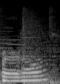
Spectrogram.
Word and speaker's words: colonel: That colonel needs to relay some information to the manager and I was picked because he trusted me.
